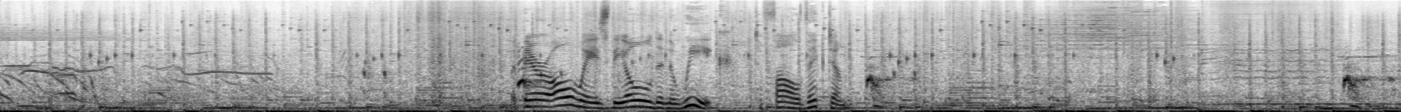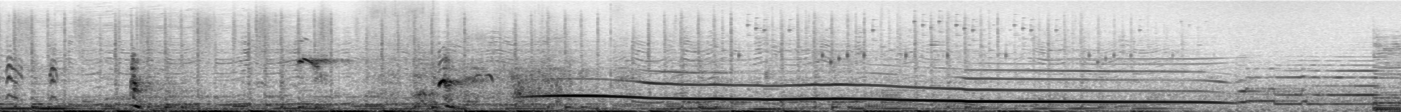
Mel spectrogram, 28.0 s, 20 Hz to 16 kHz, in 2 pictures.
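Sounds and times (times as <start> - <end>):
wolf howling: 0.0 - 3.1, 13.2 - 14.7, 18.2 - 27.4
low music score: 11.8 - 28.0.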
